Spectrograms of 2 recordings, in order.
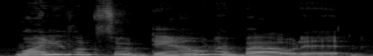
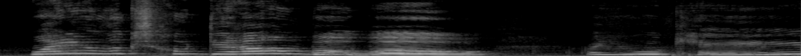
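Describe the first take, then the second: First: Said in the usual way. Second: Much higher, cooing pet voice. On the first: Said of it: "repeats in dog voice". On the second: Real, not acted. Owner cooing to her droopy dog, high baby talk. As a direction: coo at the sad puppy. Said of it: "same words, baby voice".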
